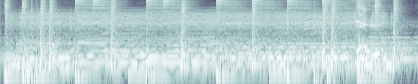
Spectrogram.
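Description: Thrash metal song in an instrumental stretch without vocals: distorted electric guitars and bass riffing over a drum kit, with steady drum hits throughout.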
